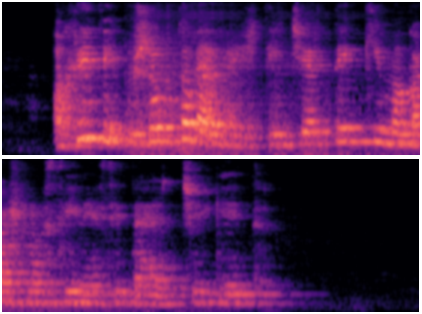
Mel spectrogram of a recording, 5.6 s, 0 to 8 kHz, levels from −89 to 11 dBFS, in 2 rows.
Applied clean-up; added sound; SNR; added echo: neural separator model SepFormer DNS4.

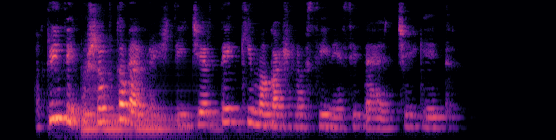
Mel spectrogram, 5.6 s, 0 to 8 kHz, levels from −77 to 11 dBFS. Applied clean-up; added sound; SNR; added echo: neural mask model DeepFilterNet 3.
